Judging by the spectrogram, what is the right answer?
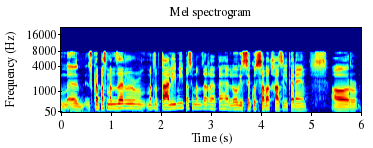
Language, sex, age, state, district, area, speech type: Urdu, male, 30-45, Uttar Pradesh, Lucknow, urban, spontaneous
